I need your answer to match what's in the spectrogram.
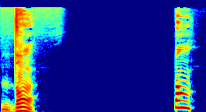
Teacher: the first syllable is very nasal. It's bon.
